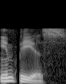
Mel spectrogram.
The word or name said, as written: impious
